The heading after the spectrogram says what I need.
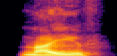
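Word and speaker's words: knife: ठीक है इधर देखिए जब एन के पहले के आ जाता है य साइलेंट होता है इनका उच्चारण एन से शुरू करेंगे नीड नाउ नाइफ नॉलेज है ना नॉलेज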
